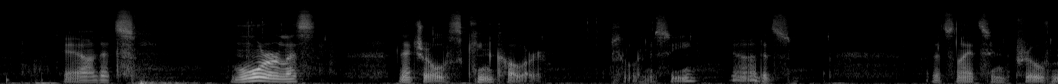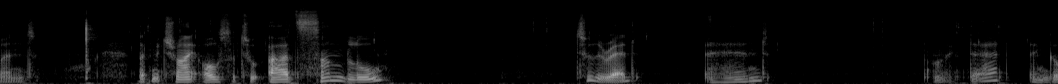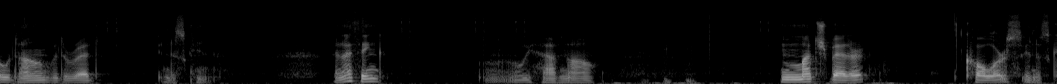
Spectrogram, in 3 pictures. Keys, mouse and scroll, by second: 2.5 click, 5.8 click, 6.5 click, 12.3 click, 15.9 click, 19.3 click, 22.2 click, 24.7 click, 25.1 click, 25.9 click, 26.3 click, 28.7 click.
